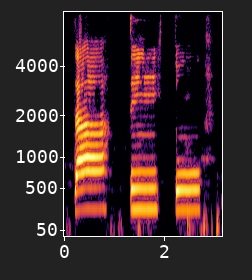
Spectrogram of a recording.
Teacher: harus ada hembusan udara ketika kita mengucapkan huruf ta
